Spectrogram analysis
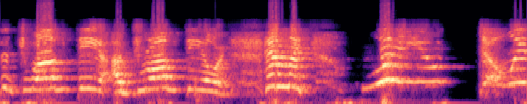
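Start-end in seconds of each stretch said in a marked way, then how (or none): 2.7-4.0 mock very high, shrill, rushed, rattled-off screaming. Retelling the night he discovered what she had done, re-enacting screaming at her. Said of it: "I'm screaming at her".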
